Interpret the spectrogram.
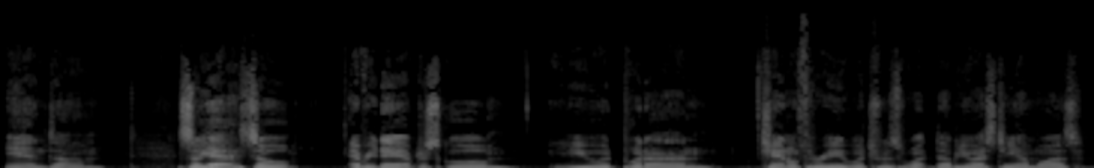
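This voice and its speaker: A man's voice: low-pitched, moderate pace, dry recording. A man in his fifties from central New York, hosting a casual solo podcast, rambling and candid, swearing freely and talking to himself. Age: 50s. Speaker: podcast host.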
